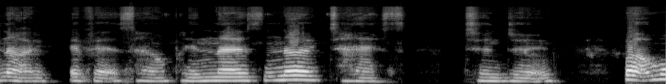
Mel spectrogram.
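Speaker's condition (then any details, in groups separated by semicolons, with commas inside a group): Motor neurone disease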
